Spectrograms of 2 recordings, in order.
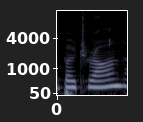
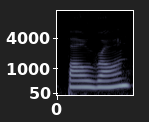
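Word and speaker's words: bodhrán: so i actually bought i think it's pronounced a budron a balron it's like an irish andrum and i bought one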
